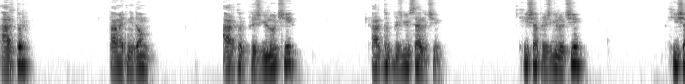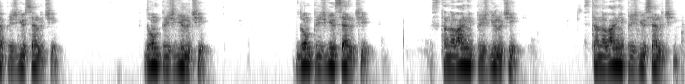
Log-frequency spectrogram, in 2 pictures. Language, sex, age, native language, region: Slovenian, male, 30-49, Slovenian, Central Slovenia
